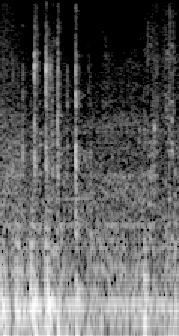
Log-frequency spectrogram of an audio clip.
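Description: Computer keyboard being typed on: a few short, irregular key clicks.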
